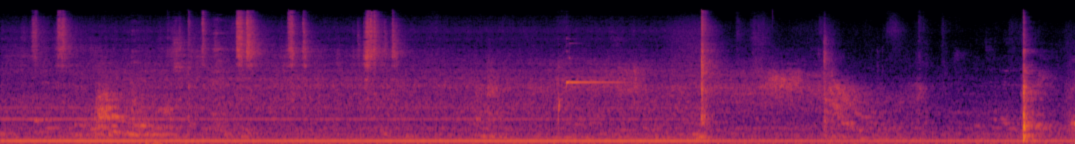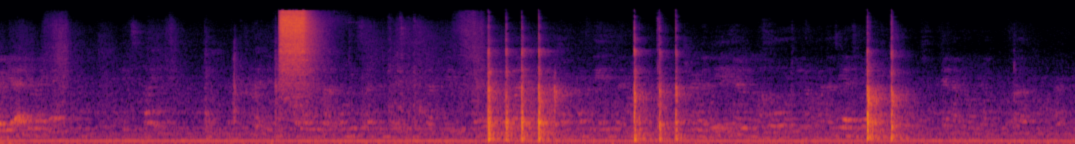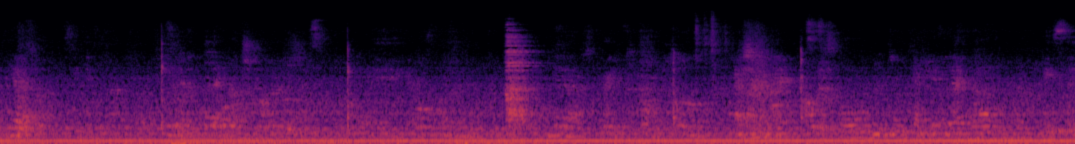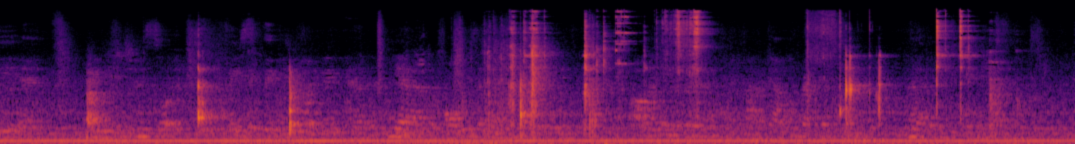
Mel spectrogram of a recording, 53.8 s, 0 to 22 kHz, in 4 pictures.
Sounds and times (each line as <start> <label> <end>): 0.0 Making Coffee 10.5
16.9 steaming 17.5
